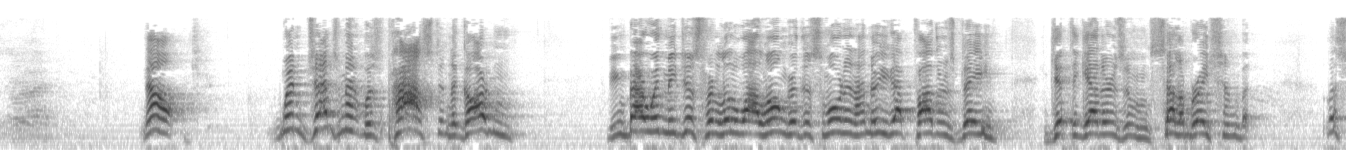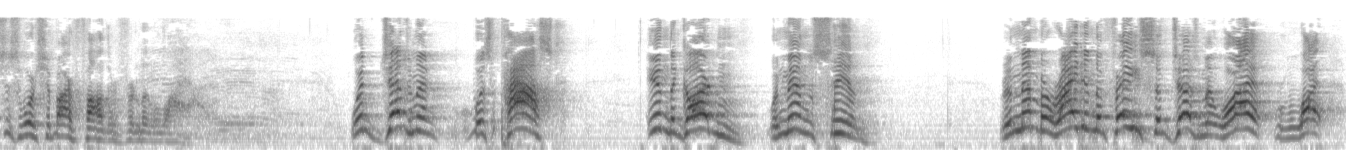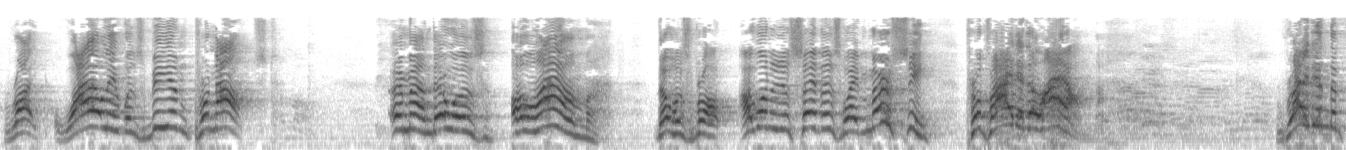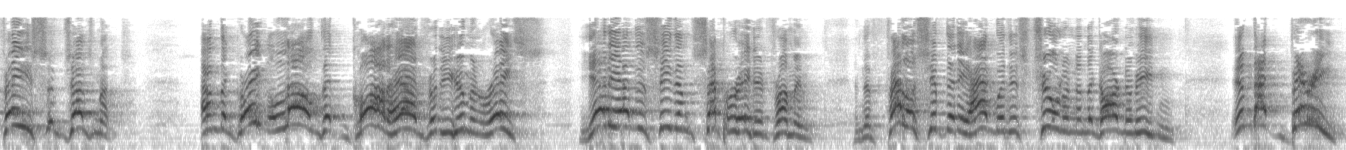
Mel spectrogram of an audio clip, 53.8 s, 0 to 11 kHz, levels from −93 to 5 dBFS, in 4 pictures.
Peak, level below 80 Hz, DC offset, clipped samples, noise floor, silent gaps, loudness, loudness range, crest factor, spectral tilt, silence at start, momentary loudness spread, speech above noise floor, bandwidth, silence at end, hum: -8 dBFS; -66 dBFS; under 0.1%; under 0.1%; -72 dBFS; none; -25 LUFS; 7 LU; 20 dB; -2.5 dB/octave; 1.45 s; 15 LU; 47 dB; 8 kHz; 0.1 s; none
